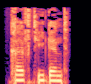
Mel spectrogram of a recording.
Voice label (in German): "kräftigend", German; adjectives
